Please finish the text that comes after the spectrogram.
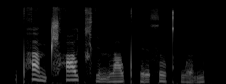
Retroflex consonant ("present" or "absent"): present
